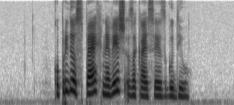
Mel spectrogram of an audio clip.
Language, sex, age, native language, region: Slovenian, female, 30-49, Slovenian, Central Slovenia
